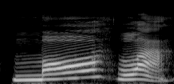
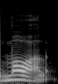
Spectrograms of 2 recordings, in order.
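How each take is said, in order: First: "Mola" stretched as mooo... la; two long beats in "Mola"; syllable by syllable. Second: Said in the usual way. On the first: Shown as a demonstration. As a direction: piece "Mola" together syllable by syllable. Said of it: "vamos juntar e formar a palavra". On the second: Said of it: "Aí a criança escreve aqui".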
